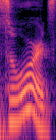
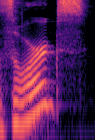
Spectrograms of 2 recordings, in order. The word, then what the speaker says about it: zord: And lastly, in version five, which is supposedly the correct zords, they're called zords. They're not zorg. It's a zord.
